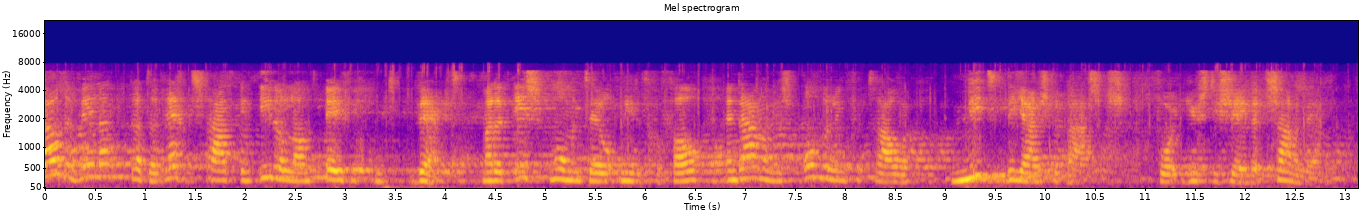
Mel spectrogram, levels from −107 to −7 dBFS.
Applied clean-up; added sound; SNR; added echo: neural separator model SepFormer DNS4.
